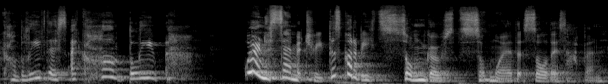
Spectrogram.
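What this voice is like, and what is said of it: Usual voice. Nothing is said of it.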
